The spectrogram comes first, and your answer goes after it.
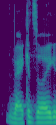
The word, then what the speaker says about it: Werkzeug: Werkzeug, that's the way you pronounce it.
